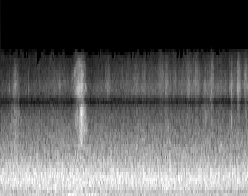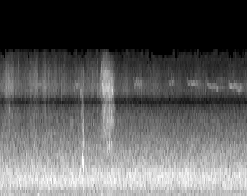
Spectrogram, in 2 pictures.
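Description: Dog paws patter and rustle through long grass.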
